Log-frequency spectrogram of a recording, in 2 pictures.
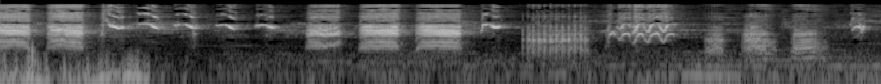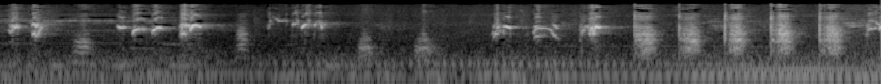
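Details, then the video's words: Nonstop gacor chatter of a black-winged myna: dense harsh squawks, trilled whistles and sharp ticks packed closely together, with a low rumbling hum underneath. "Jalak kebo gacor Ngoceh tak Henti Henti"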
